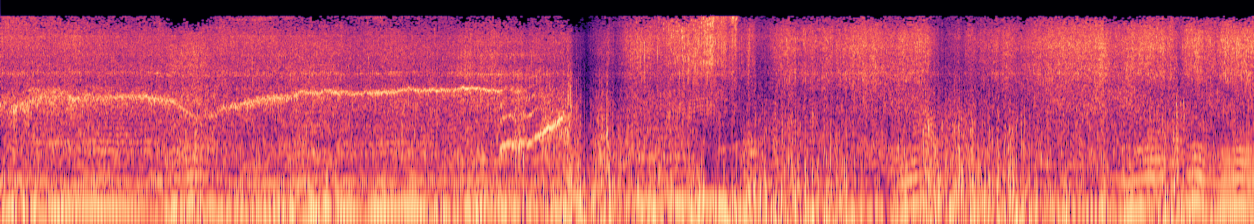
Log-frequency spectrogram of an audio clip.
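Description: Multirotor drone's electric motors and propellers buzzing with a steady whine and its harmonics. The pitch rises and falls several times as the motors change speed while it manoeuvres, with a rush of air noise underneath.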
